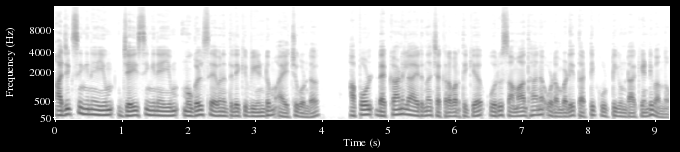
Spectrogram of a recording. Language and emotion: Malayalam, neutral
